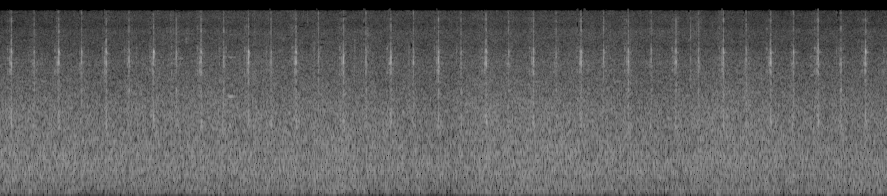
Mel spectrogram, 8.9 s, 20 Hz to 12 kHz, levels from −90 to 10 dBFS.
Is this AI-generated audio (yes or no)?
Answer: no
